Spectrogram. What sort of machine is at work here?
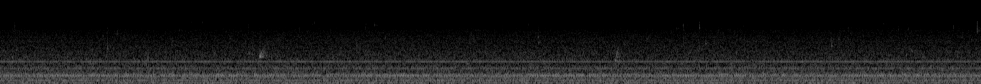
pump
